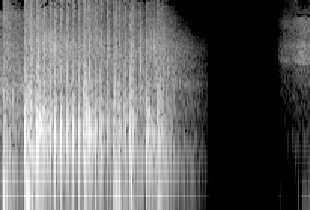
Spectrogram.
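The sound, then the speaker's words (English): Rapid automatic gunfire erupts in a night ambush, a dense burst of many quick shots lasting about two seconds, then dropping to silence before a faint hiss at the end. “The night exploded into a bedlam of shooting and tumbled death.”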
